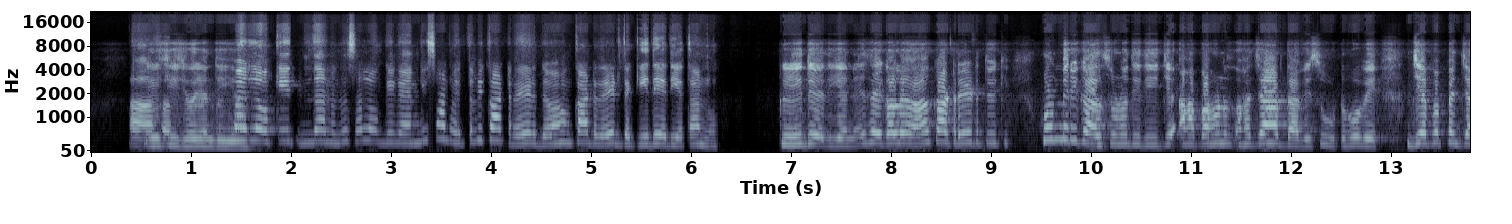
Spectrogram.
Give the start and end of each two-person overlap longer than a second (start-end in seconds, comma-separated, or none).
none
